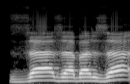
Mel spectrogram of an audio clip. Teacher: زا میں سیٹی کی آواز پیدا کرنی ہے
